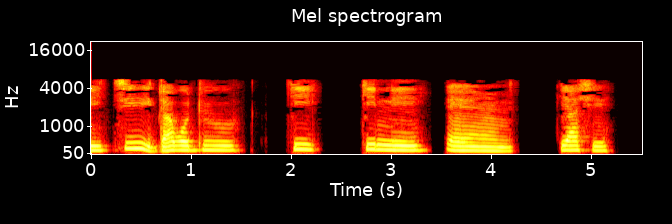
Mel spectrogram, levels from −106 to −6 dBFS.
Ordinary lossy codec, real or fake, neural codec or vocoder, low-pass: MP3, 24 kbps; real; none; 5.4 kHz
